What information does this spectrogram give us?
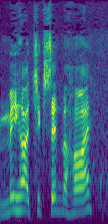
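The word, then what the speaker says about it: Mihaly Csikszentmihalyi: to understand mindfulness there Mihai chicks send the hi and that is not pronounced anything like it is spelt which is confusing and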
